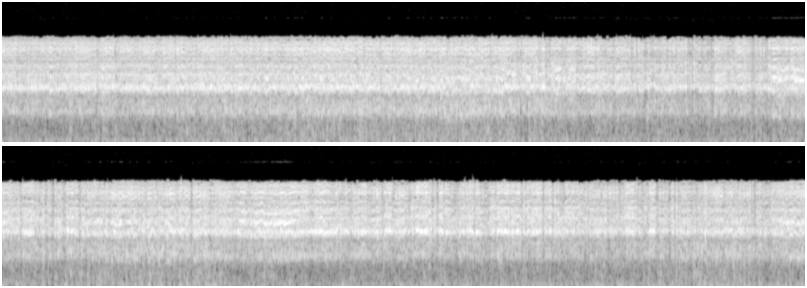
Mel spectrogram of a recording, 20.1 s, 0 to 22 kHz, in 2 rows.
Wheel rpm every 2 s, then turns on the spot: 230, 230, 230, 230, 230, 230, 220, 230, 230, 230.
none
